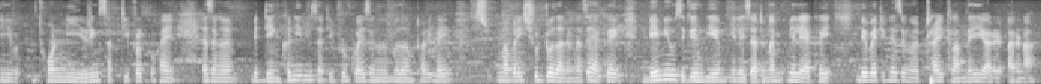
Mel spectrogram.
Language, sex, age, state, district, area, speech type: Bodo, male, 18-30, Assam, Chirang, rural, spontaneous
